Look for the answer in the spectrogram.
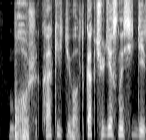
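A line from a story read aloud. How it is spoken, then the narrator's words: Retinue whispering. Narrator (Russian): шептали в свите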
